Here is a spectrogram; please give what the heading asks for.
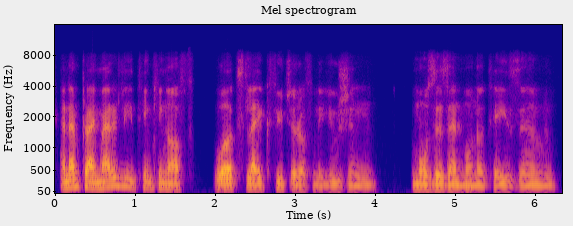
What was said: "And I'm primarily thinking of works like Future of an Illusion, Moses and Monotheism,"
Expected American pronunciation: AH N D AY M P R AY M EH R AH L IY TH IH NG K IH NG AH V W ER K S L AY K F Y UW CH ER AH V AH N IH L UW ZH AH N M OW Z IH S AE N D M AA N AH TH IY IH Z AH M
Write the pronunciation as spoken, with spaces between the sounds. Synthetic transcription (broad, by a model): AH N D AY M P R AY M EH R AH L IY T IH NG K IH NG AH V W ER K S L AY K F Y UW CH ER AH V AH N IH L UW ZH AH N M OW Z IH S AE N D M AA N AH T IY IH Z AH M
